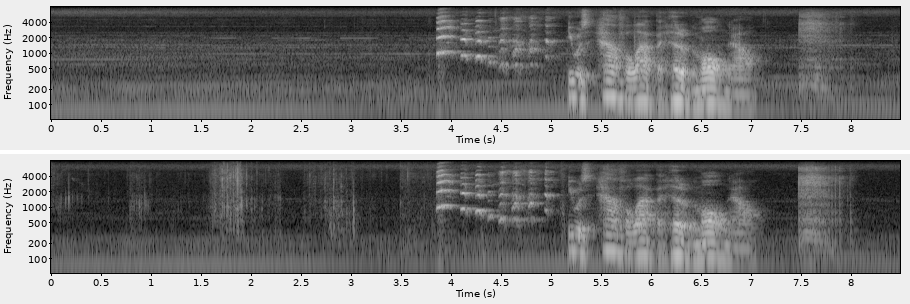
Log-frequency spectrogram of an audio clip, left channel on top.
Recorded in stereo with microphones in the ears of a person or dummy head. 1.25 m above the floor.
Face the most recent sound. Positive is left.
turn(degrees=-40)  # may be behind; listen again after turning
